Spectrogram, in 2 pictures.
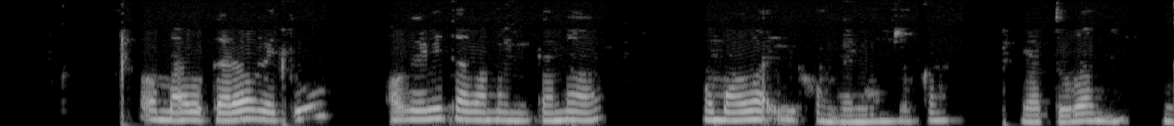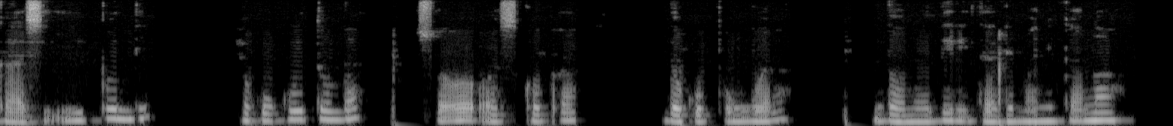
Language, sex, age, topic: Oshiwambo, female, 36-49, finance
